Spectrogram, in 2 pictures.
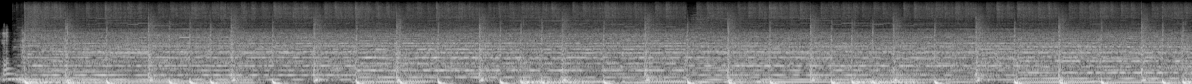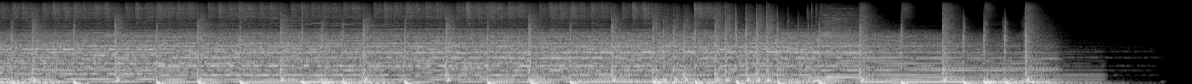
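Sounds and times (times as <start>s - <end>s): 
instrumental music: 0.1s - 23.2s.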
